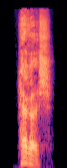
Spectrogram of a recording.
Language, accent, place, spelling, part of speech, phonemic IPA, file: German, Germany, Berlin, herrisch, adjective, /ˈhɛʁɪʃ/, De-herrisch.ogg
- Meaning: 1. bossy, authoritarian 2. imperious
